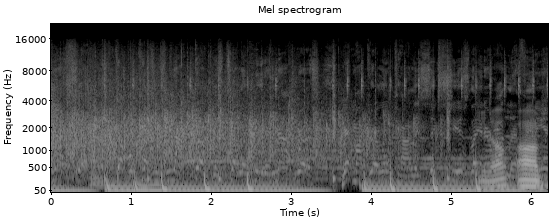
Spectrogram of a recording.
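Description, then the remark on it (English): A round of applause for passing a certification exam rises over a steady thumping beat, the crowd clapping dense and continuous throughout, with music carrying underneath and a brief dip near the end. “Well, you need that round of applause because them shits you got to study for.”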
